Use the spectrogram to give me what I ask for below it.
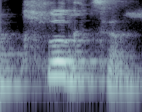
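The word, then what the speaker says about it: פלוגתא: A plugta, that's how you say it in Aramaic.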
